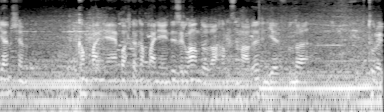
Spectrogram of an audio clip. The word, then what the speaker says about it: Zalando: Zalando. Do I pronounce it right? Zalando. Zalando. Sorry, I pronounced it incorrectly. So Zalando.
